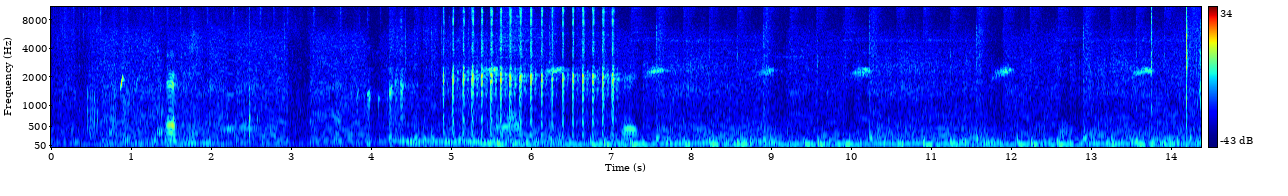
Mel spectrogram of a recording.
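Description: Mallard duck call blown to work incoming ducks: a fast, even run of quacks about ten a second in the middle, then single quacks spaced a second or more apart, over a low background music bed.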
